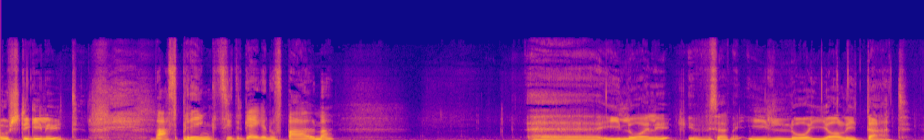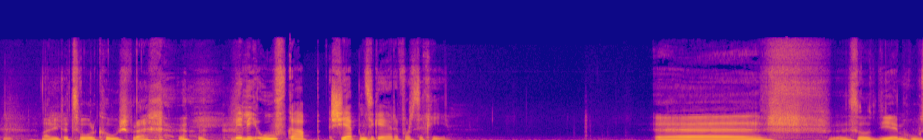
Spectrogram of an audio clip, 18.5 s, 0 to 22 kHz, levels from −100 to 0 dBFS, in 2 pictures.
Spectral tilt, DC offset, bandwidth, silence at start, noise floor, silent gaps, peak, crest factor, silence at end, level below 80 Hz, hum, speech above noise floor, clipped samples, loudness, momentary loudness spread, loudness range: -4.5 dB/octave; under 0.1%; 16 kHz; 0 s; -66 dBFS; none; -4 dBFS; 22 dB; 0 s; -60 dBFS; none; 42 dB; under 0.1%; -24 LUFS; 12 LU; 5 LU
